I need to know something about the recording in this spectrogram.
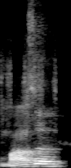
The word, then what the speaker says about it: Monza: I can't pronounce that. Monza.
